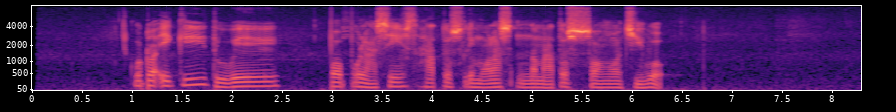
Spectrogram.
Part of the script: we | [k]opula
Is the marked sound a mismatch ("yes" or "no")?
yes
